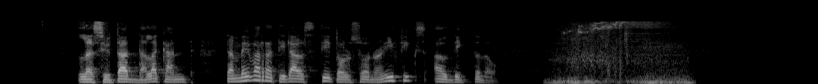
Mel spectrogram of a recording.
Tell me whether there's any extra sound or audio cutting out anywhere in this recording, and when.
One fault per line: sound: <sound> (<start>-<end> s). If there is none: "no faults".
sound: squeak (5.4-7.0 s)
